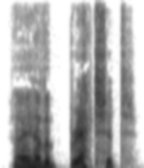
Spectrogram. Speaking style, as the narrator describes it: he said sadly

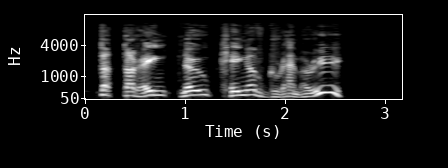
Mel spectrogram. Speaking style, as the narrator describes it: exclaimed Sir Grummore indignantly

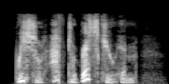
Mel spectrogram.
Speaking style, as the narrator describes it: whispered the wart

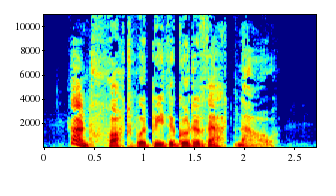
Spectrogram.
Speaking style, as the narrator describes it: exclaimed indignantly

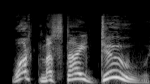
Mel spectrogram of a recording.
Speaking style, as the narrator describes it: he cried

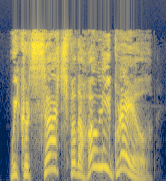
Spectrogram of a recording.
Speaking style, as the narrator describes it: he cried triumphantly

